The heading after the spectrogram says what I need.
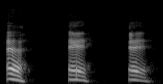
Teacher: the discomfort cry is a sharp high pitch cry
